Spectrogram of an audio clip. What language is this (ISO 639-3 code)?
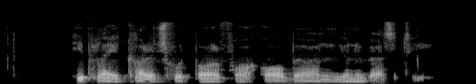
eng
